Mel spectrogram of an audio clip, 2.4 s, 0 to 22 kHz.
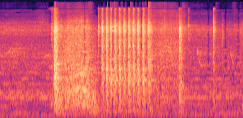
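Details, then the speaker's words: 4.6 L V8 with a dead battery on a Stanley Fatmax 700 peak amp jump pack, second attempt after about five minutes of resting: half a second of weak starter pulses, then it stops without catching; the pack cannot crank the engine. "that seems to be a fail if we do check still has two that ain't enough to crank her over boys"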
